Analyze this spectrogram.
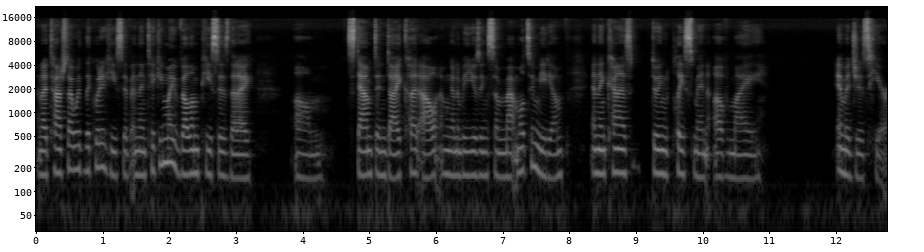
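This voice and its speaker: A woman with an ordinary speaking voice talks at a fairly quick pace, her fairly low pitch held in fairly even intonation. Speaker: card-making crafter. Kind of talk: voiceover tutorial.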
